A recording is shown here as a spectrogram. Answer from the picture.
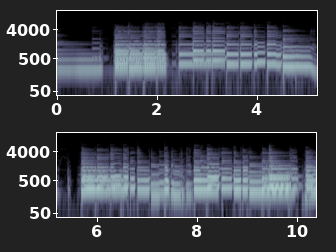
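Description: Guitar being strummed and picked, chords ringing out with a few notes that slide in pitch. It breaks off briefly just past halfway, then the strumming resumes.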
